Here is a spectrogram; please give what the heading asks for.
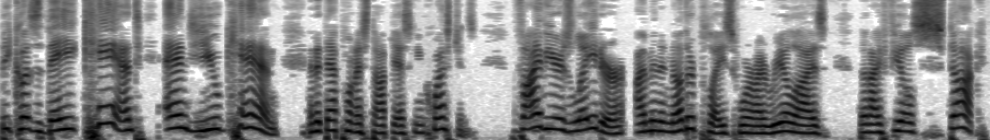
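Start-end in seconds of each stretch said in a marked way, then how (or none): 0.0-2.8 put-on exasperated, fed-up tone, as if obvious. Retelling how the voice answered when asked why not somebody else, retelling an exasperated voice. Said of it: "the voice was exasperated".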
